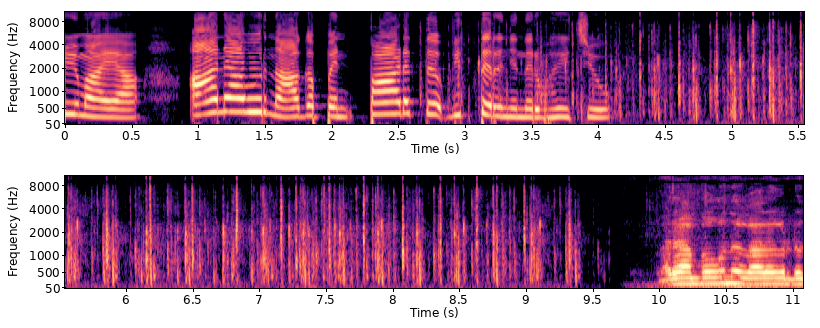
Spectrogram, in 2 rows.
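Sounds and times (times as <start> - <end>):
people clapping: 2.4 - 9.6.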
